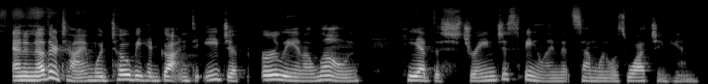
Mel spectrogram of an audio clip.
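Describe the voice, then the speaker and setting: A woman reading a children's novel aloud as scripted narration, in an expressive storybook manner. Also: on the low side. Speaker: audiobook reader.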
